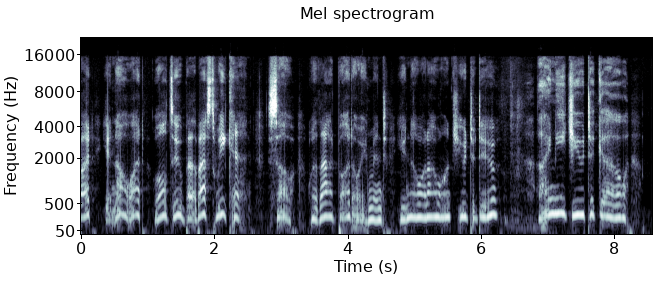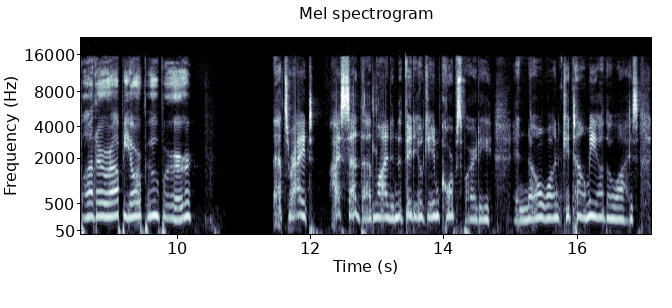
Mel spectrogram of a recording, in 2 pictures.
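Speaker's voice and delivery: hushed whisper. Speaking to listeners going to sleep, whispering. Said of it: "It's very hard to whisper in this voice".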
